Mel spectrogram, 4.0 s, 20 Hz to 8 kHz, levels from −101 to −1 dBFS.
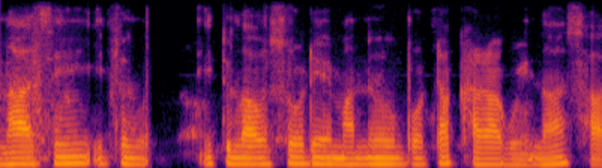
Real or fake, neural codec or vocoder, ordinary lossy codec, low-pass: fake; codec, 16 kHz, 8 kbps, FunCodec, trained on LibriTTS, 25 frames a second; Opus, 32 kbps; 7.2 kHz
